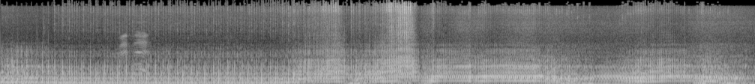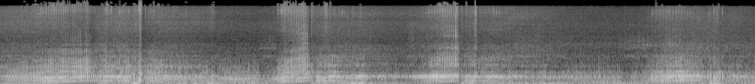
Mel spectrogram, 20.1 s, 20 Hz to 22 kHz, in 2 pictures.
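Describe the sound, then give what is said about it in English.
A Ford Mustang V8 engine revs loudly, its deep rumble climbing and dropping in repeated surges between steady idling, with no one talking over it. “It's the Ford Mustang V8. David Brown has had the keys to the pony car.”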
